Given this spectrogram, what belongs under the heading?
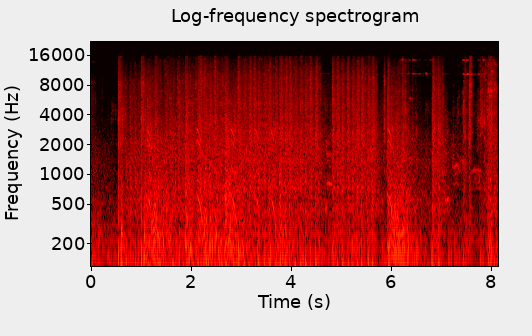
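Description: Relentless machine gun fire in Metro Last Light, a dense unbroken rattle of rapid shots running almost the whole time, with a couple of brief breaks in the firing.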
